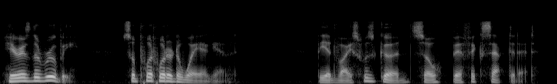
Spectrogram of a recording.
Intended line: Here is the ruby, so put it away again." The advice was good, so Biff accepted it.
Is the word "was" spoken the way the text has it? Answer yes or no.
yes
